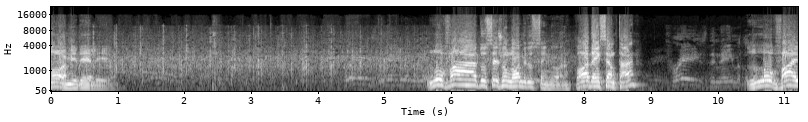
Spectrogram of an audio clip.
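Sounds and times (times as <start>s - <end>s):
speech: 0.0s - 1.0s, 5.6s - 8.9s, 10.4s - 11.2s
audience clapping: 0.0s - 8.8s.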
